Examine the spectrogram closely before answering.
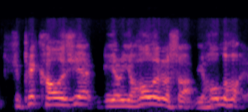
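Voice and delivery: retold impatient badgering; outspoken retold demand. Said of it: "that's how I talk to him".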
